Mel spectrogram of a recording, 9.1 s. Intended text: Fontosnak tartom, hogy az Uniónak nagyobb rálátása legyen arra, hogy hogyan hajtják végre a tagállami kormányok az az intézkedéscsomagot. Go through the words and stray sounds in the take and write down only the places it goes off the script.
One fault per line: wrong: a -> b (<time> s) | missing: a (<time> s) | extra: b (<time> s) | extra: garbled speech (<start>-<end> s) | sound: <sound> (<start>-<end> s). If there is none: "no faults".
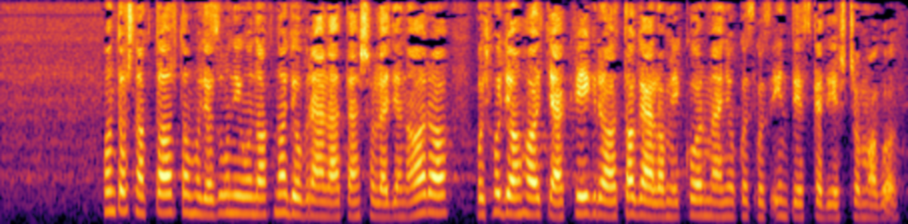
no faults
